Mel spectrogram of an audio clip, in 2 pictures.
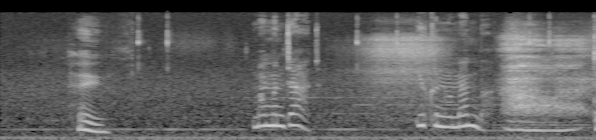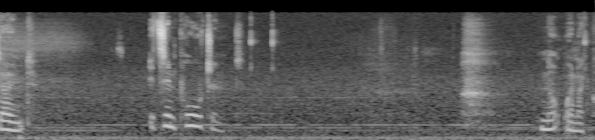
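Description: A young girl speaks with animation.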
